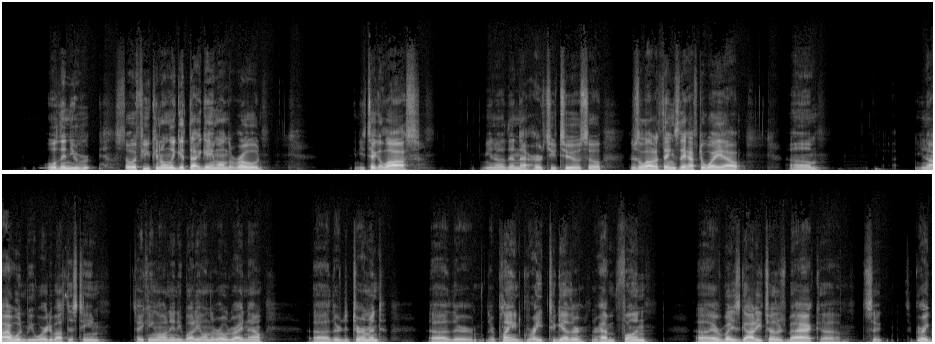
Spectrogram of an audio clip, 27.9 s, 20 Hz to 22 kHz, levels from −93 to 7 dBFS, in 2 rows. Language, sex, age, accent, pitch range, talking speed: English, male, 20-39, American, 95-110 Hz, 170 wpm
